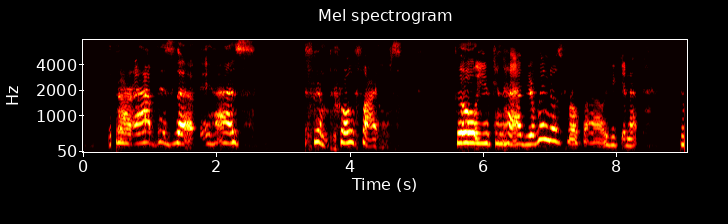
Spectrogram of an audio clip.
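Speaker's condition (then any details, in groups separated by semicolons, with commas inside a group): Cerebral palsy; quadriplegic, wheelchair user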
